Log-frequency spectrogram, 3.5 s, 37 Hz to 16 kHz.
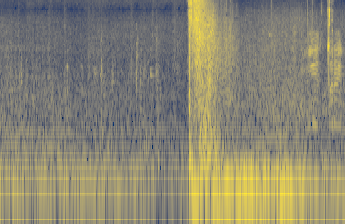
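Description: A tank cannon fires in World of Tanks while driving the Object 283, one sharp loud blast cutting through a low rumbling engine bed and ringing out for over a second.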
